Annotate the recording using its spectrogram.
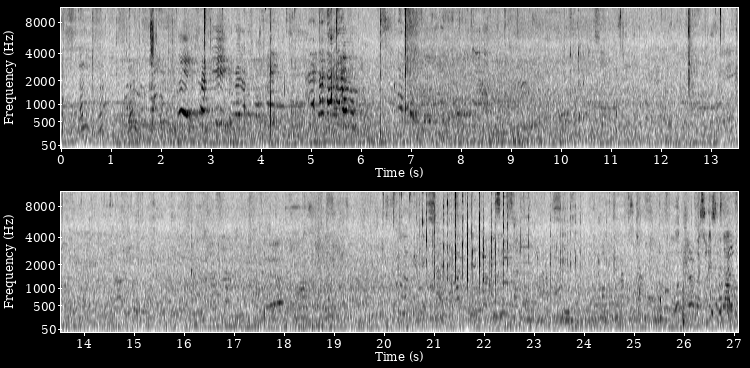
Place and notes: Charleroi, Belgique - Christmas market
Near the Chrysalis store, an automatic Santa-Claus broadcasts a small music every time somebody enters. It's like an horror film, with killer dolls. Frightening ! After I have a small walk in the Christmas market, during a very cold afternoon.
Charleroi, Belgium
